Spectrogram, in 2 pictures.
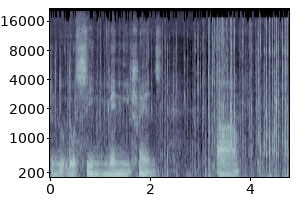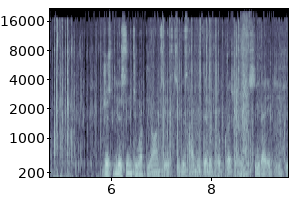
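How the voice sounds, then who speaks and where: A man giving rambling ASMR commentary in a conversational, explanatory manner, often pausing and restarting. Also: a bass voice, background noise. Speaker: solo host of a rambling channel.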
